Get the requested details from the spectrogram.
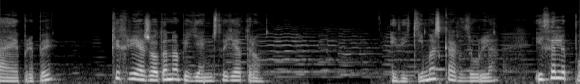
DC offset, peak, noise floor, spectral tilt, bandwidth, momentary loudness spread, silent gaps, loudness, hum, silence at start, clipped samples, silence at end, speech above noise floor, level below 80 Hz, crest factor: under 0.1%; -2 dBFS; -41 dBFS; -5 dB/octave; 14 kHz; 21 LU; none; -19 LUFS; none; 0 s; under 0.1%; 0 s; 22 dB; -50 dBFS; 18 dB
